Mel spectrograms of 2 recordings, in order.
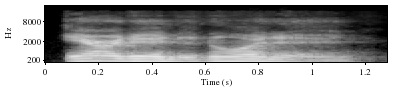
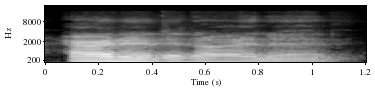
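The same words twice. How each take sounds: First: It is said in a broad Australian accent. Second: It is said in a plain everyday accent. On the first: "Go very Aussie" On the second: "What's it meant to sound like when I say it?"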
